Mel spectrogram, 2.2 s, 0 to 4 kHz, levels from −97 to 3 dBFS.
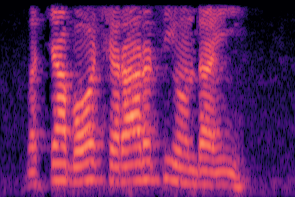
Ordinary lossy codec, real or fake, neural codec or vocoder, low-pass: AAC, 24 kbps; real; none; 3.6 kHz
